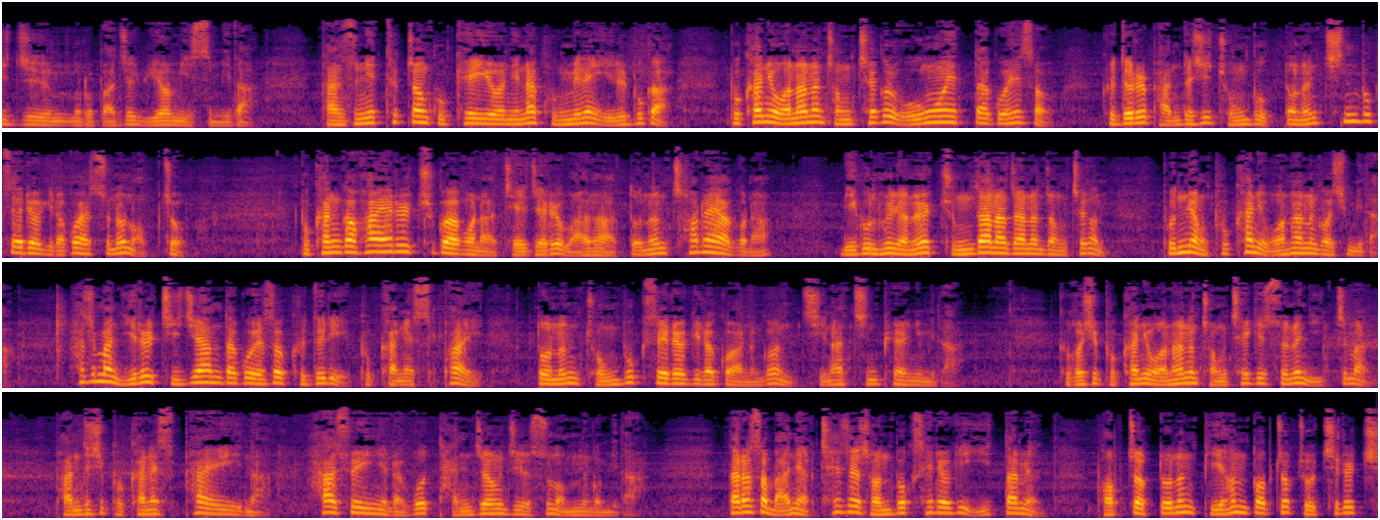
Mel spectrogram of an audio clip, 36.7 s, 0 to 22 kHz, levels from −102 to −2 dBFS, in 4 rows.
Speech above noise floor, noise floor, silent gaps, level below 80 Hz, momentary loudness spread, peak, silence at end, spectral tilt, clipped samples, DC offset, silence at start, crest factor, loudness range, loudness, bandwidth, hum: 29 dB; -52 dBFS; none; -60 dBFS; 13 LU; -2 dBFS; 0 s; -5 dB/octave; under 0.1%; under 0.1%; 0 s; 22 dB; 5 LU; -23 LUFS; 13 kHz; none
